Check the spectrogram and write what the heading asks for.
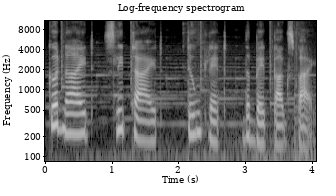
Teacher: the diphthong I the sound I is repeated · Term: assonance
